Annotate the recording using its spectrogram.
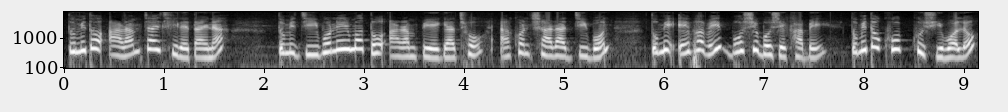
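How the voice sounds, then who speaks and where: Woman acting a ghost mother, high voice, bitter, taunting, reproachful, cartoon fairy tale, dry sound. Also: big pitch swings, normal speed, darkish tone, dry recording. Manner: bitter, taunting rhetorical questions.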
